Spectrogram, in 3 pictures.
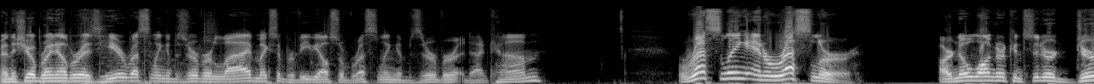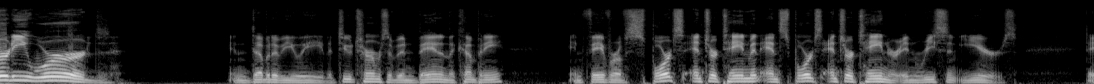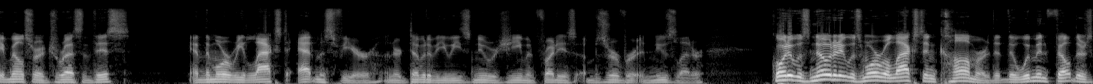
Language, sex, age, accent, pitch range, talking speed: English, male, 30-49, American, 100-145 Hz, 140 wpm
